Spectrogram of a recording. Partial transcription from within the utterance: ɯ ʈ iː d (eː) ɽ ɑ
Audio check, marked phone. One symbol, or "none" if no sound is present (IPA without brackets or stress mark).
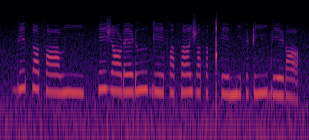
eː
